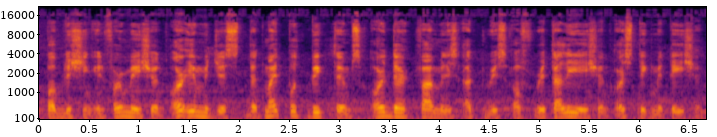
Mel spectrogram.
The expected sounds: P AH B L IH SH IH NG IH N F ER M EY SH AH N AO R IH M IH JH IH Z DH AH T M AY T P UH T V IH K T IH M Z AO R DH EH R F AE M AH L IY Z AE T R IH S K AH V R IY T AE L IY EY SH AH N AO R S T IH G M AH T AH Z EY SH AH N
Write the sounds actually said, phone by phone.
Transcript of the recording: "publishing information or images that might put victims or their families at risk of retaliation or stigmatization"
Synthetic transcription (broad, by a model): P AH B L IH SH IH NG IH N F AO M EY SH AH N AO R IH M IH JH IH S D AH T M AY T P UH T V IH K T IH M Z AO R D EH R F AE M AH L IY S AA T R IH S AH F R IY T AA L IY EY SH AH N AO R S T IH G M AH T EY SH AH N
